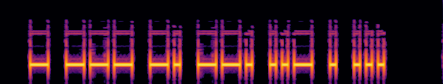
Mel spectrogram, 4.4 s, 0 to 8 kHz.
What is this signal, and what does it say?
Morse code, heard as a keyed tone, about 20 wpm, 700 Hz. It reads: TONGUES
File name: 20 WPM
